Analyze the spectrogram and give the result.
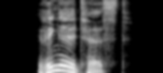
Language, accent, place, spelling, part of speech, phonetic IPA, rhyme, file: German, Germany, Berlin, ringeltest, verb, [ˈʁɪŋl̩təst], -ɪŋl̩təst, De-ringeltest.ogg
- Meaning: inflection of ringeln: 1. second-person singular preterite 2. second-person singular subjunctive II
